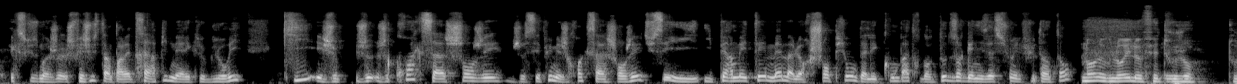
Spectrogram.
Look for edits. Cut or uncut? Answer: uncut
